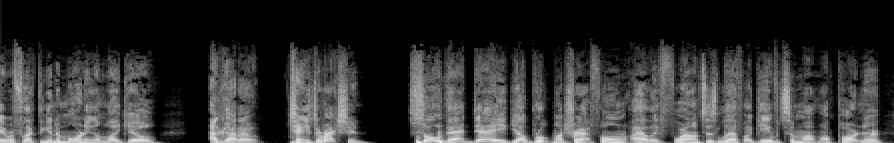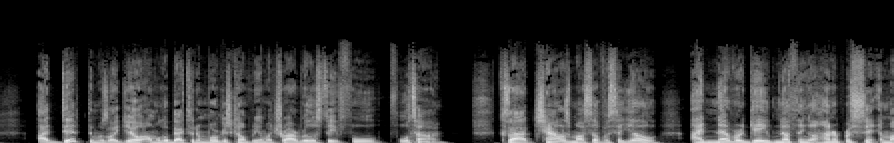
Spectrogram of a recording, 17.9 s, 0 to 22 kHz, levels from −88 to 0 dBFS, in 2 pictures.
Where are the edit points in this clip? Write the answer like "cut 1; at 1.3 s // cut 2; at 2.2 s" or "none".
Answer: cut 1; at 5.1 s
